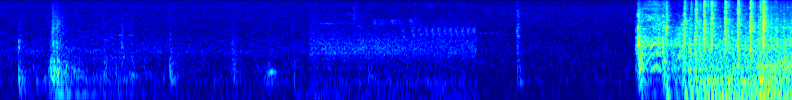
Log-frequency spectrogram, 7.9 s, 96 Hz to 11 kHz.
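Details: Gravely Pro Master 60 mower after oil change, oil slightly overfilled: quiet clicks and a short whirr, then catches at once into loud steady run; normal start.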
